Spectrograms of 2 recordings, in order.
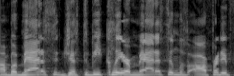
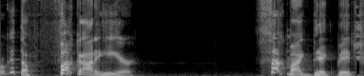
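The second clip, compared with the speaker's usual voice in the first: furious, angry outburst with swooping pitch; 2 semitones lower than usual. Ranting about having to pay out of pocket: angry. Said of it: "I'm so mad".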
